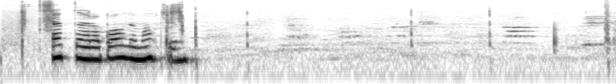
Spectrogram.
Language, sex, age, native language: Icelandic, female, 9, Icelandic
